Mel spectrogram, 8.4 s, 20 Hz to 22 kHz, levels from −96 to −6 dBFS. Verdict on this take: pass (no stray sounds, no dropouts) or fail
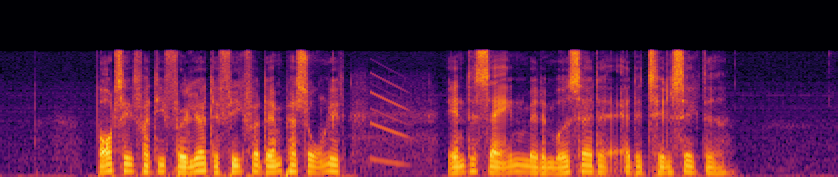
fail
